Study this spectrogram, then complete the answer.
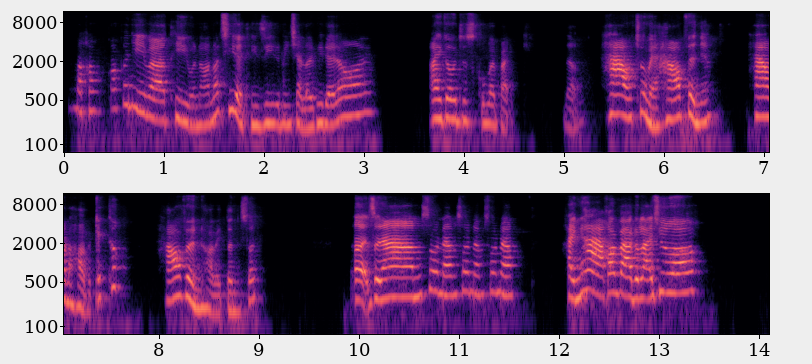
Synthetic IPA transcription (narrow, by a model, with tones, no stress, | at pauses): ɲ˧maː˨˩xə˧wŋ͡mkɔ˨˦kaː˨˦zi˨˩maː˨˩t̪ʰi˨˩ku˧˩ənɔ˨˦nɔ˨˦t͡ɕi˧ə˨˩t̪ʰi˨˩zi˨˩i˨˩mi˨˩ŋ̟t͡ɕaː˧˩ləː˨˩j̪ʰi˨ɗə˨˦jt̪ə˧j | ʔaː˧jto˧zɨ˧sku˧ɓaː˧˩ɓa˨˦jk̚ | nəː˨˦ | haː˧wt͡ɕŋfaː˧˩ɦaː˧˦wfə˨˧˩nɲaː˨˦ | haː˧wɦɔ˧˩faː˧˩ka˦˥k̚t̪ʰɨ˦˥k̚ | haː˧˩wvə˨˩nɦɔ˧˩faː˧˩t̪ə˨˩nswə˦˥t̚ | ləː˧˩jsɨ˧˩naː˧˩mso˧naː˧˩mso˧naː˧mso˧naː˧˩m | xa˨˦jŋ̟haː˨˩kɔ˧nvaː˨˩wɗkla̰ː˧˨jt͡ɕɨ˧ə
